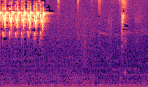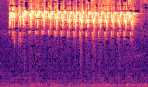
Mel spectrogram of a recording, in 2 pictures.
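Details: Crimson sunbird (sogon) master song for training songbirds in Indonesia: a one-second high rapid trill, near silence with one faint note, then a long even trill for over two seconds.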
